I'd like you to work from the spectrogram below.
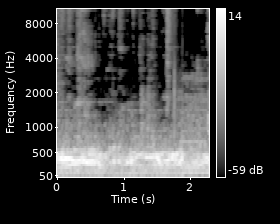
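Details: Racing pigeons at their loft in Guiguinto, Bulacan, after a second truck training release, with the birds arriving in a group. Several overlapping low, rolling coos form a steady murmur, and no one bird stands out.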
